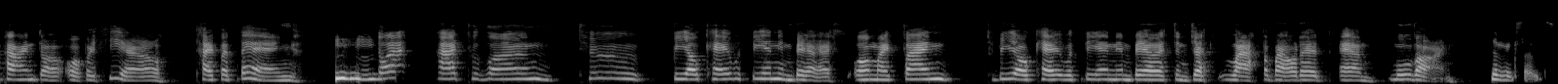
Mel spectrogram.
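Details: Deaf speech of an adult woman who uses a service dog.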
